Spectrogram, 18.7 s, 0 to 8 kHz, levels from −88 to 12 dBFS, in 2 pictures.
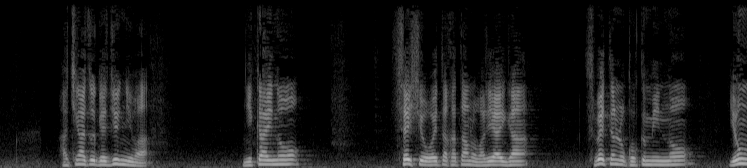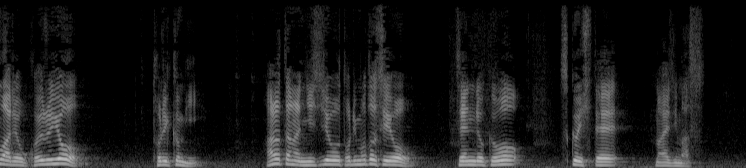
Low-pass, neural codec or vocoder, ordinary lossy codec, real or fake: none; none; none; real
